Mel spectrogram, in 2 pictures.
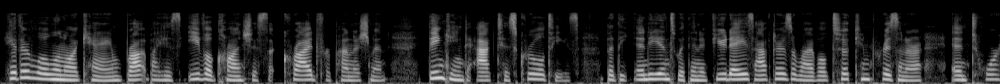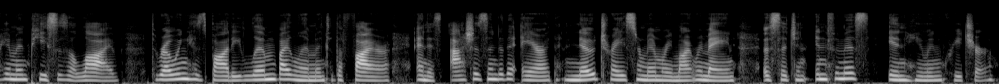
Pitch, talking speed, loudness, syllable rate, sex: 210 Hz, 190 wpm, -20 LUFS, 5.1 syllables/s, female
